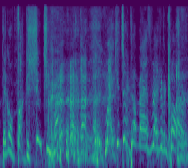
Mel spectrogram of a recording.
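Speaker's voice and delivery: high-pitched mock panic; urgent, high imitated yell without real volume; alarmed warning. Passenger warns friend walking to cop.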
